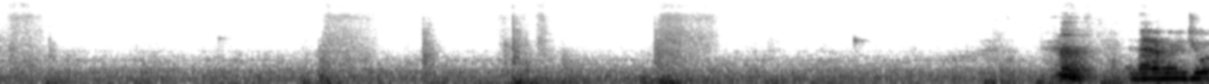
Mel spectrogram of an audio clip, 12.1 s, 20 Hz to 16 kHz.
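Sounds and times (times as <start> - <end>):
swish of body movement: 6.4 - 7.5.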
